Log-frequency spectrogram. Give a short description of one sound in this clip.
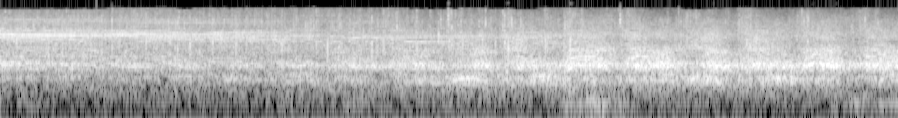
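A large outdoor crowd cheers and chants loudly.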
